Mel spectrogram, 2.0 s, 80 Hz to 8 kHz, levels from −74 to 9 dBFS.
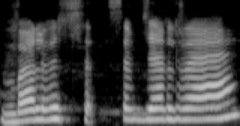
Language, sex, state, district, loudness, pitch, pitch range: Hindi, female, Bihar, Bhagalpur, -15 LUFS, 250 Hz, 245-255 Hz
